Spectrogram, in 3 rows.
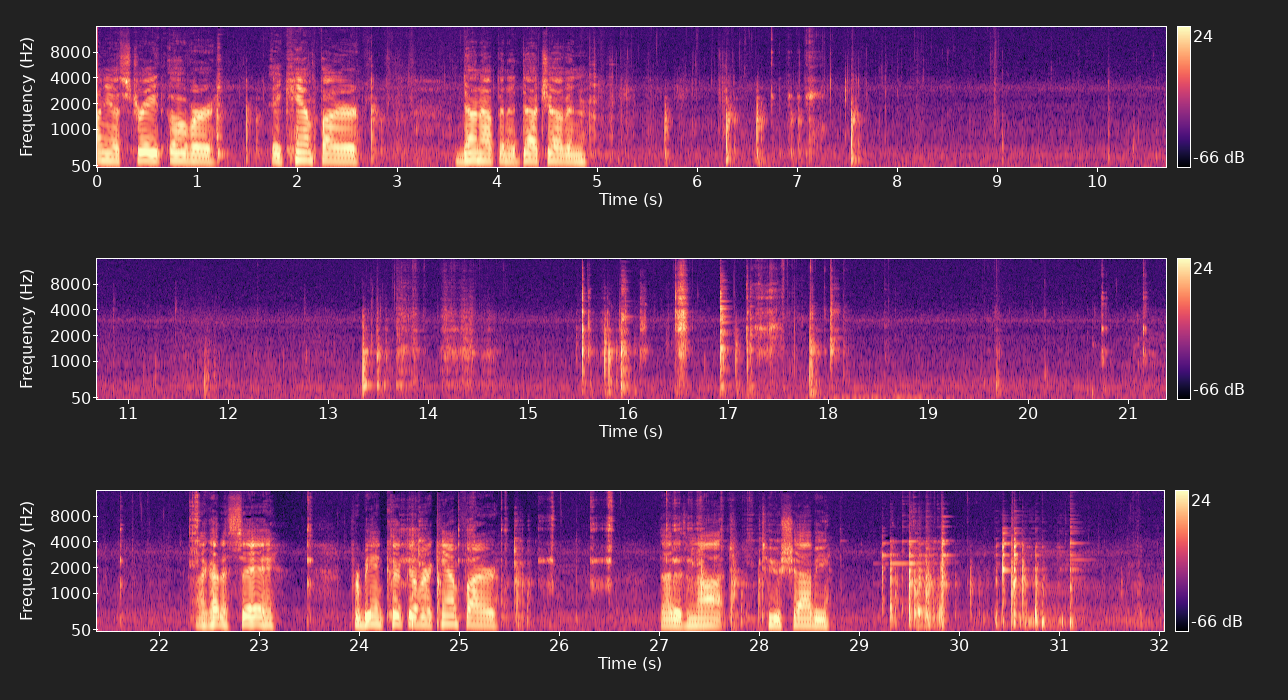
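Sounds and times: utensils scraping cast iron pot: 15.9 - 18.3.

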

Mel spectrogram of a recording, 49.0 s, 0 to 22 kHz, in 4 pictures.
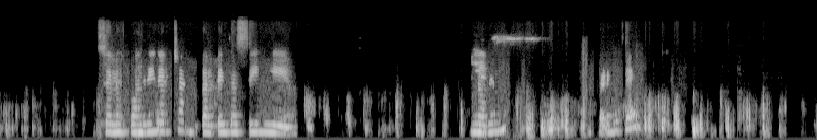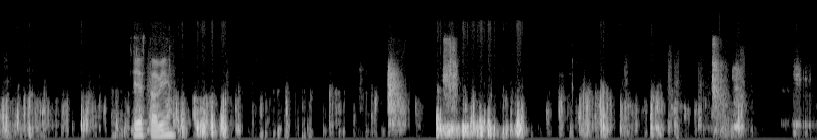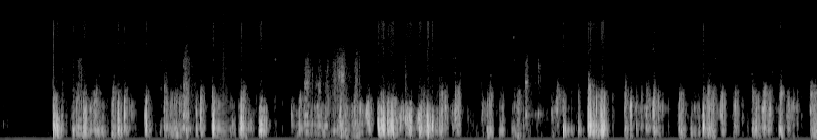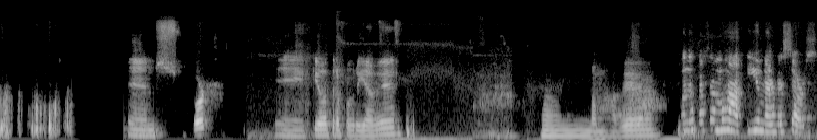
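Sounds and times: garbled voice over video call: 0.0 - 23.5, 25.3 - 37.9, 38.6 - 40.2, 40.9 - 49.0.

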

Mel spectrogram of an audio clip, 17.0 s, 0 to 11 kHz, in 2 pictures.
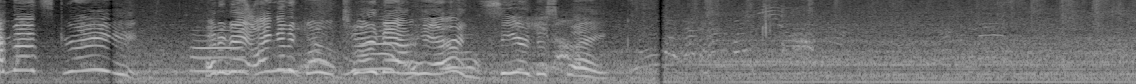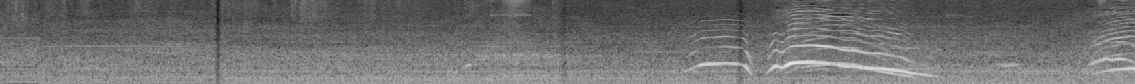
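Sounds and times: car engine and road rumble: 0.0 - 17.0
faint distant voices: 0.9 - 9.5.

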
